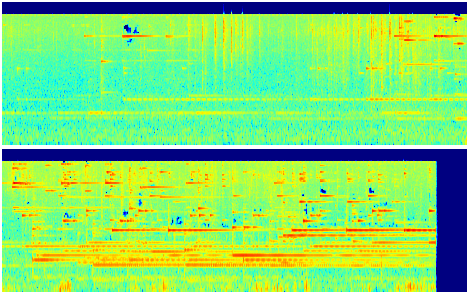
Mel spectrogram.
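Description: Wind chimes ringing, sparse at first and then many overlapping notes from about halfway on, with wind gusts rumbling on the microphone at the same time.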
